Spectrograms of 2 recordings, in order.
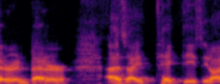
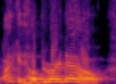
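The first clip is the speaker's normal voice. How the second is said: much higher, pushy salesy inflection; eager new agent; 12 semitones higher than usual. Retold or imitated. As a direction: overeager rookie pitching too hard. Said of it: "there's that inflection".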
